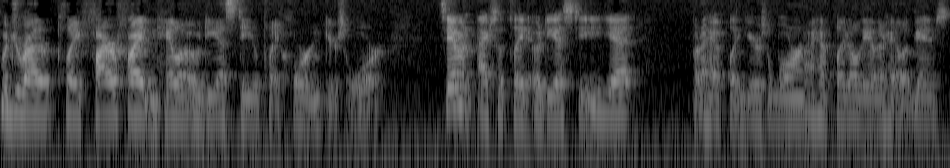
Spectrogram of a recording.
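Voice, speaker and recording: Speaking at a very fast pace, a woman keeps a fairly low pitch. Her intonation is fairly even. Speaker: gaming youtuber. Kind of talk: casual solo commentary. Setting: at home in own room. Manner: halting, stumbles over words. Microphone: quiet recording.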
